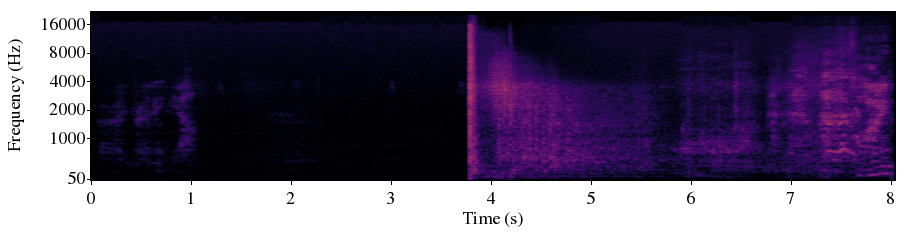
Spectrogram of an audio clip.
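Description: A rifle shot fired at a deer during a Missouri hunt cracks out loud and sharp after near silence, followed by a rolling echo and then excited voices talking.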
